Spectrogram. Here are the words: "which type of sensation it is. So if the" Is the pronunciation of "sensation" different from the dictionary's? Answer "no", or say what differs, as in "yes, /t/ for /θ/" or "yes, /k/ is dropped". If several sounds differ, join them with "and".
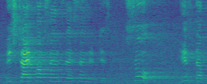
yes, /s/ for /ʃ/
